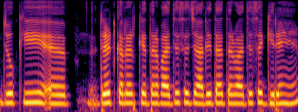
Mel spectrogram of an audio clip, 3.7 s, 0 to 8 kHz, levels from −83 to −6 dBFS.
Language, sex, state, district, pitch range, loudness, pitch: Hindi, female, Uttar Pradesh, Lucknow, 240-260 Hz, -16 LUFS, 250 Hz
